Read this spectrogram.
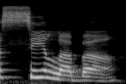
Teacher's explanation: palavrinha sílaba é uma palavra trissílaba nós temos três sílabas e ela também uma palavra proparoxítona porque a antepenúltima é a mais forte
